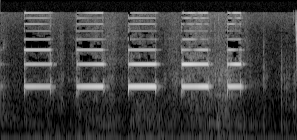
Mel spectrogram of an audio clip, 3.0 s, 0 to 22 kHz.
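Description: Five repeated electronic beeps from a Venlab VM600M multimeter set to voltage detector mode, each lasting about a quarter second with short regular gaps, close and clear with no talking.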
